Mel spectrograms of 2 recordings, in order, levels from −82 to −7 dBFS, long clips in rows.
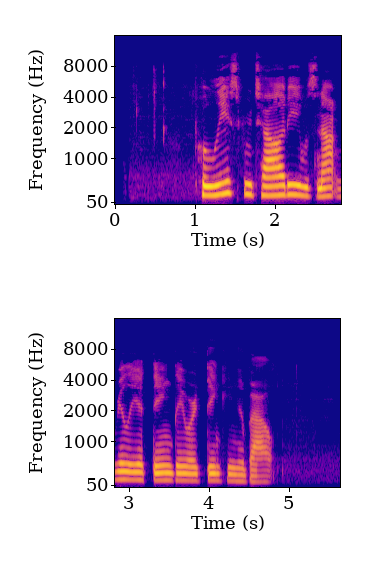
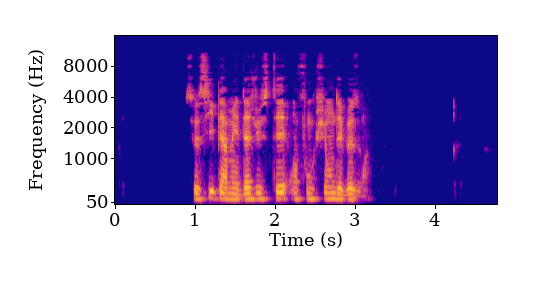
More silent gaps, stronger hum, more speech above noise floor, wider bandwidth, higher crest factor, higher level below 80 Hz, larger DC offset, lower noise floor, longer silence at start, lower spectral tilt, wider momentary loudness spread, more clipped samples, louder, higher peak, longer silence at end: neither; neither; second, 43 dB vs 66 dB; second, 9.8 kHz vs 11.5 kHz; about the same, 18 dB vs 22 dB; second, -74 dBFS vs -64 dBFS; neither; second, -63 dBFS vs -88 dBFS; first, 1.1 s vs 0.9 s; first, -6.5 dB/octave vs -5 dB/octave; first, 12 LU vs 8 LU; neither; about the same, -20 LUFS vs -22 LUFS; about the same, -4 dBFS vs -2 dBFS; second, 0.85 s vs 1.6 s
